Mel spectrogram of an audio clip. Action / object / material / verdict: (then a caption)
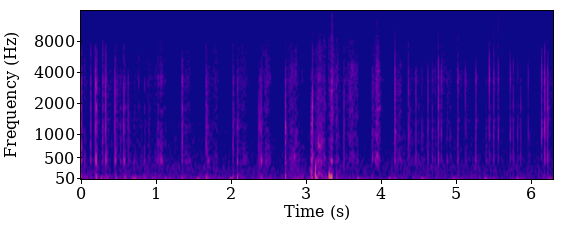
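scrape / cork coaster scratched and tapped with metal paperclips / cork / none. A round, flat, solid, palm-sized cork coaster is scratched and tapped quickly with paperclips clipped onto long nails. The result is a fast, uneven run of short, dry clicks and scratchy rasps, bright at the top with a soft low thud under some taps. Each sound dies away almost instantly.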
